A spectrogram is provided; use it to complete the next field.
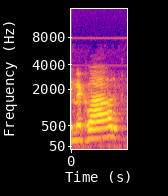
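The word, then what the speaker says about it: MacLeod: See, McLeod? Sounds like Cloud, but it's spelled M-A-C-L-E-O-D.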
